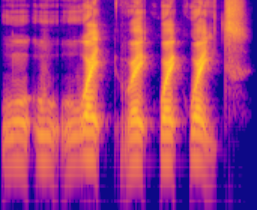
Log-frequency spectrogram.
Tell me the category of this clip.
Speech > Solo speech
